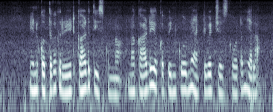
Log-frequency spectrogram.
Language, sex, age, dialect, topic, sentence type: Telugu, female, 18-24, Utterandhra, banking, question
